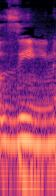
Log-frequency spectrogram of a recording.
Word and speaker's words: zine: i even care well zine it's pronounced like the ending of a magazine it's to really share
